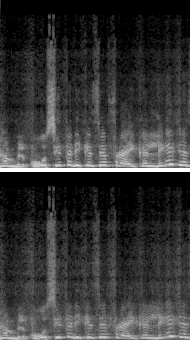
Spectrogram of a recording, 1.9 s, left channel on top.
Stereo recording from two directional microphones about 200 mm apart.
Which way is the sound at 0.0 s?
40° left (ahead or behind).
